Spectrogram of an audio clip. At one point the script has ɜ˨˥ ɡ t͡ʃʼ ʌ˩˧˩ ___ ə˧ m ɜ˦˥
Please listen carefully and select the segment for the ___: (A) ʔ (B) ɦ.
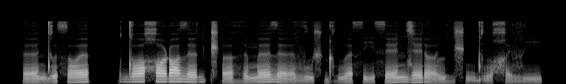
B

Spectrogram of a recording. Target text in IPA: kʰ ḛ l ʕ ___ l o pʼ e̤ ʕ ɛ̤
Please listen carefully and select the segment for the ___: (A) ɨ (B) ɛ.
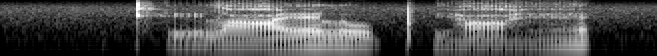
B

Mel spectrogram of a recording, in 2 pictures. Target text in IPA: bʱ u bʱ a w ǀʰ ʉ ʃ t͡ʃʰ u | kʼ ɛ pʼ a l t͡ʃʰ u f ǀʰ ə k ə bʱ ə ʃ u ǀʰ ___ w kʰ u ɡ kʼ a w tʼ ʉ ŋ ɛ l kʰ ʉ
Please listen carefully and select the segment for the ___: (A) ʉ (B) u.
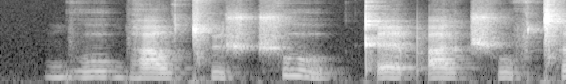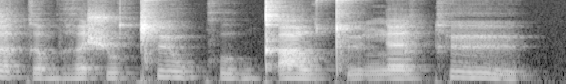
A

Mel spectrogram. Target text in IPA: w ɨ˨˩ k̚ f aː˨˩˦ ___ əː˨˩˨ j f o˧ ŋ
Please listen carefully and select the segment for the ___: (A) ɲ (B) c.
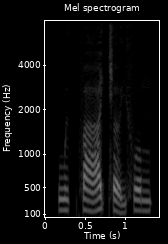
B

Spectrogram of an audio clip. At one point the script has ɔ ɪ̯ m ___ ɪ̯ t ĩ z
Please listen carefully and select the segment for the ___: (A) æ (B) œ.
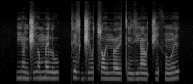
B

